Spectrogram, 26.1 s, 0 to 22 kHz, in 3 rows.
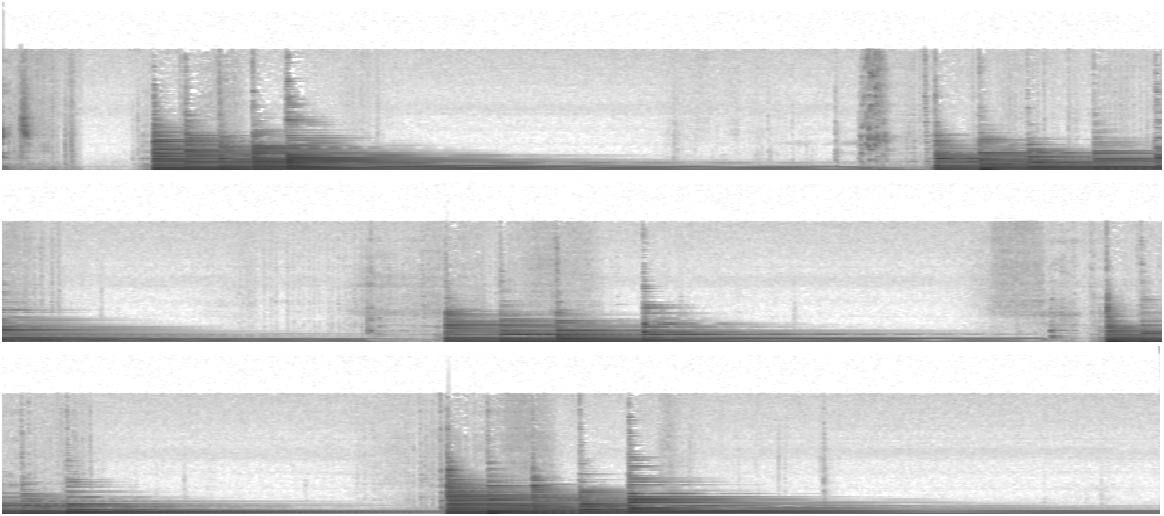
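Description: Daniele Marrabello 2023 No. 165 classical guitar (spruce top, Indian rosewood back and sides, nylon and carbon strings) playing five chords, about one every four to five seconds. Each chord is left to ring and dies away slowly, with a long sustain.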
